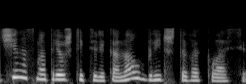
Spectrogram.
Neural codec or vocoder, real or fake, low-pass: codec, 16 kHz, 2 kbps, FreqCodec, smaller model; fake; 5.4 kHz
